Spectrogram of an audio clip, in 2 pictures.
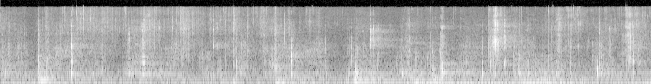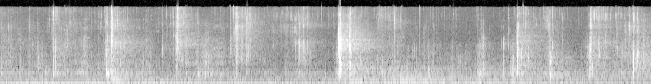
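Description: A person chewing and biting crisp food close to the microphone: irregular crunches and wet mouth clicks, with one sharper crunch about ten seconds in.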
